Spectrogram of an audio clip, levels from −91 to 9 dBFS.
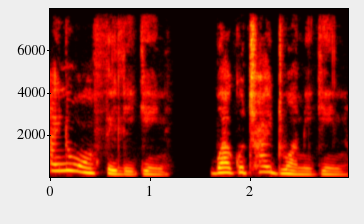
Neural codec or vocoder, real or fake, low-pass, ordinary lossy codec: none; real; none; none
